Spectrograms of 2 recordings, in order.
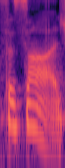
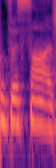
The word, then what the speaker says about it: visage: It's not Visage like a massage. Damn it, I wish it was though. Sounds more fancy. See what I mean? Visage, you know what I mean? But that's not how you say it. You say Visage.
